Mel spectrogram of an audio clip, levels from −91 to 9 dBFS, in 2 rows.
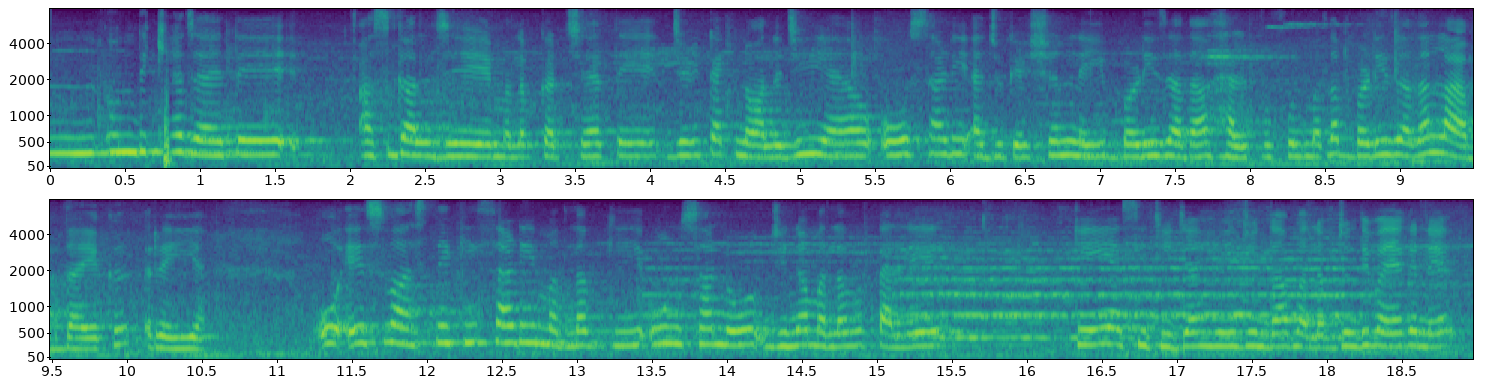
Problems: constant background noise, echo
